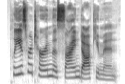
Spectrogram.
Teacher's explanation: we use the /d/ sound to flow on to the next word. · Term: gemination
